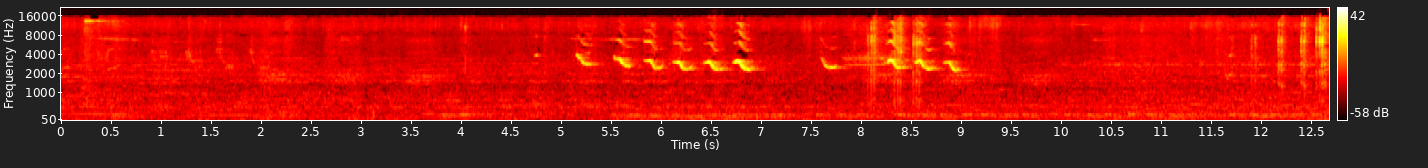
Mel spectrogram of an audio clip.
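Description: Two quick runs of clear, falling whistled notes from a myna, with a few harsh, rasping bursts, over a steady low rumble of background noise.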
